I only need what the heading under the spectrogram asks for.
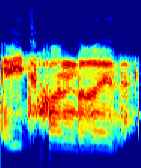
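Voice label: "800", English speech; Numbers; Allied Flight; DCS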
